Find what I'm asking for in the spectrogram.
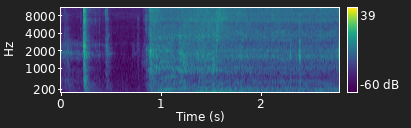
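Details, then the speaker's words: Car on a hot, humid day: two pumps of the gas pedal, a short crank, then it fires right up and settles into a steady, even idle. A healthy start. "she wants me to pump the gas two pumps two pump chump that's all she wants guys there see two pumps and she fired right up"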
